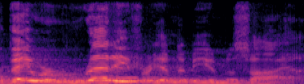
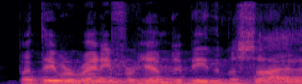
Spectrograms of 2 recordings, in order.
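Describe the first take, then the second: First: "ready" punched out loud; emphatic, louder "ready"; stress on READY. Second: Said in the usual way. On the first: Real, not acted. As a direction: hit "ready" hard, then ease off. First take, stressing their readiness.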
